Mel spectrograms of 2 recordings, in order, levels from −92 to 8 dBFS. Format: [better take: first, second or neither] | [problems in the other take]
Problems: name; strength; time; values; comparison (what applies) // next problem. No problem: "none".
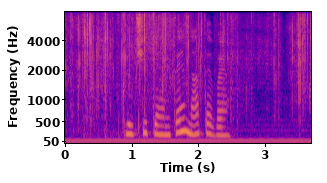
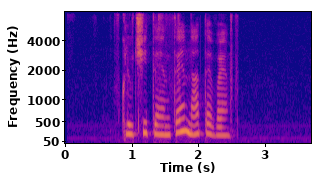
second | background sound (Crumpling, crinkling); 3 dB below the speech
